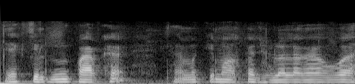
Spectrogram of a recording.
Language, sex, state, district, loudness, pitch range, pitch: Hindi, male, Jharkhand, Ranchi, -19 LUFS, 110-120 Hz, 110 Hz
